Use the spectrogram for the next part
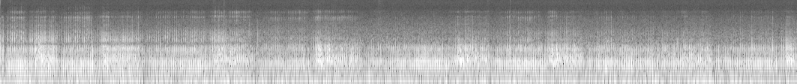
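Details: Soothing purr from a pet cat, a low vibrating rumble with slow alternating breath phases, steady and close.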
